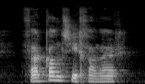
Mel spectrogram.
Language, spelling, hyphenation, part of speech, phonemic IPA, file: Dutch, vakantieganger, va‧kan‧tie‧gan‧ger, noun, /vaːˈkɑn.(t)siˌɣɑ.ŋər/, Nl-vakantieganger.ogg
- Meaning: holidaymaker, vacationer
